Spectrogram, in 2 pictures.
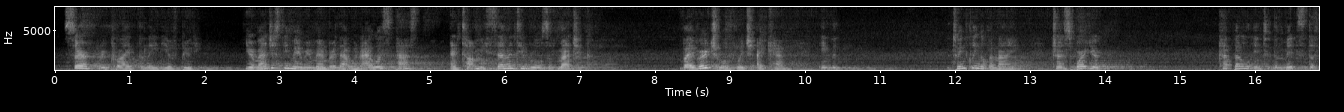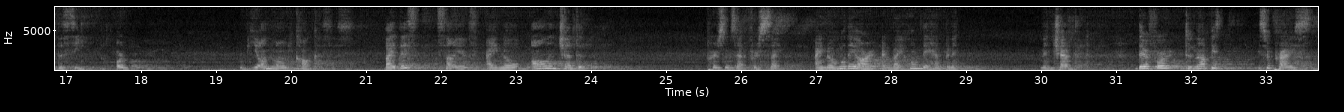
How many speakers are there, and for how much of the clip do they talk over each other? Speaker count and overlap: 1, no overlap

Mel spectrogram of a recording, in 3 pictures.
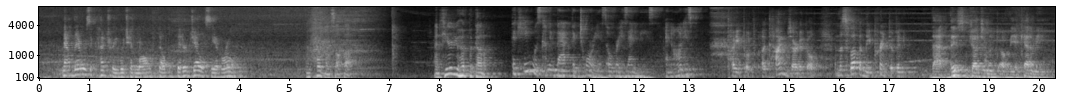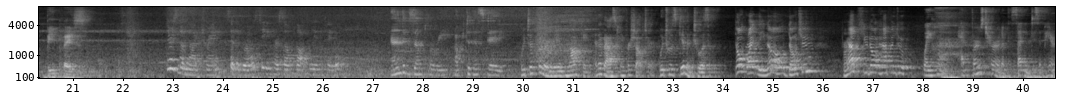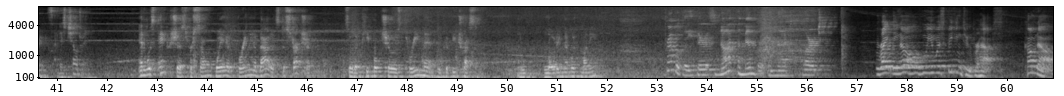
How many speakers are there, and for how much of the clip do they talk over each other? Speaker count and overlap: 9, no overlap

